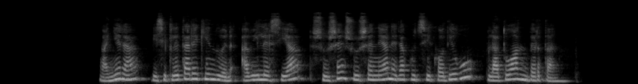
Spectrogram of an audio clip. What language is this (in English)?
Basque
